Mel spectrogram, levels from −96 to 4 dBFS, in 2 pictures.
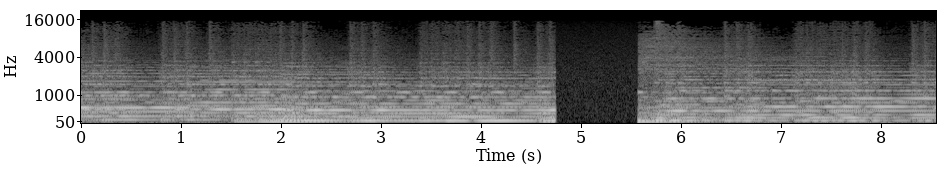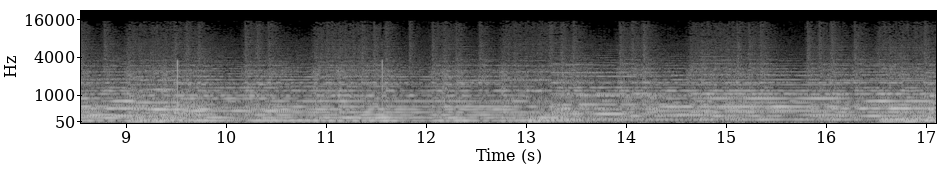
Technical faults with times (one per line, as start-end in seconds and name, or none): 4.76-5.58 audio dropout to a faint residue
